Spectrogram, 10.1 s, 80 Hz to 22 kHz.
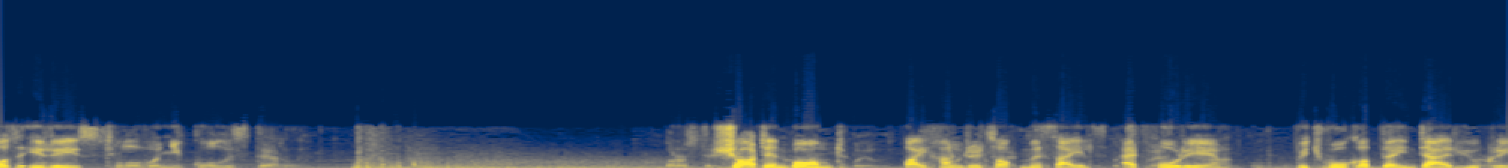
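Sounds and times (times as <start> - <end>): deep rumble of explosions: 2.4 - 7.6.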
